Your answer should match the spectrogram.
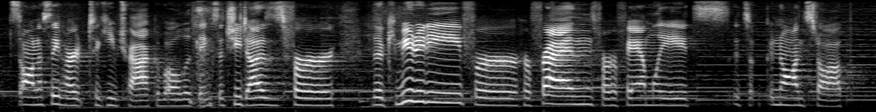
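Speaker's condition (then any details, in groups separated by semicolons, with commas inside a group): No condition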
